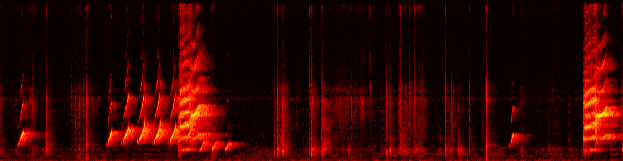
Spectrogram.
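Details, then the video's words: A pet common myna gives a run of quick rising whistles that drop into lower notes, then scattered clicks and chatter, ending with another loud whistled burst. "myna whistling"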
